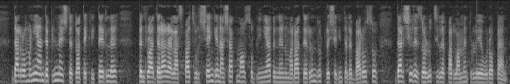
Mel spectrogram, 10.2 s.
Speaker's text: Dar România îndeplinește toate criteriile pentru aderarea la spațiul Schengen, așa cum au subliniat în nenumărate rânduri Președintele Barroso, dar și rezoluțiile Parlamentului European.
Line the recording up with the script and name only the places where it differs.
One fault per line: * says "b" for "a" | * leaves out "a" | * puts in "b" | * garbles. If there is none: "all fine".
all fine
